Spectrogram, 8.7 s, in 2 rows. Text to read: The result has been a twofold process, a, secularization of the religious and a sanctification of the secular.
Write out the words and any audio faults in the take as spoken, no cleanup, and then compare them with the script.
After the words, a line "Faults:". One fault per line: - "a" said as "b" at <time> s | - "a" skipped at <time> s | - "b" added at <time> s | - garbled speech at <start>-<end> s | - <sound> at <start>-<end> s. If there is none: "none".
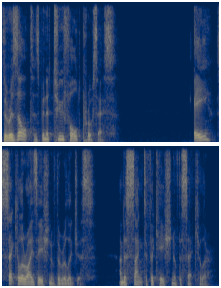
The result has been a twofold process, a, secularization of the religious and a sanctification of the secular.
Faults:
none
